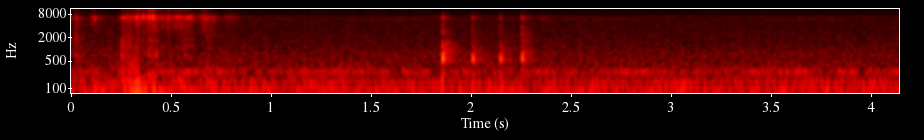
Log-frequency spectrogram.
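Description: Near silence with a short soft hiss at the start, then four small, quick clicks about two seconds in from a makeup brush and cardboard highlighter palette being handled.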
